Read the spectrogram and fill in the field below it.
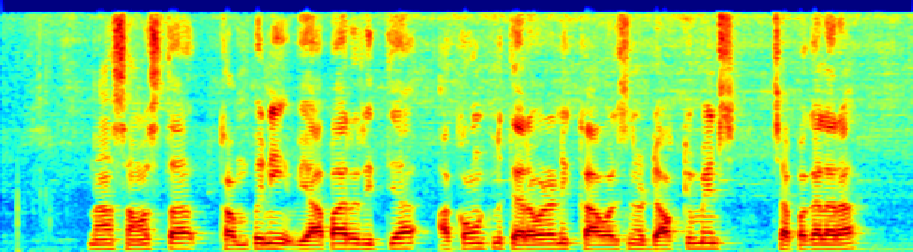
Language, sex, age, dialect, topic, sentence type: Telugu, male, 46-50, Utterandhra, banking, question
